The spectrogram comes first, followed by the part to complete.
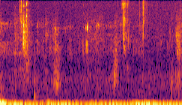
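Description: Close-miked chewing of a mouthful of mashed potato with gravy: soft, wet mouth clicks and smacks, scattered and irregular, over a steady low hum.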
